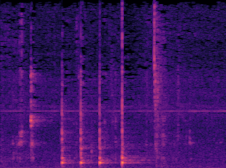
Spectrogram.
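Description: Four quick, sharp clicks, about a fifth of a second apart, each with a slight ring.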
